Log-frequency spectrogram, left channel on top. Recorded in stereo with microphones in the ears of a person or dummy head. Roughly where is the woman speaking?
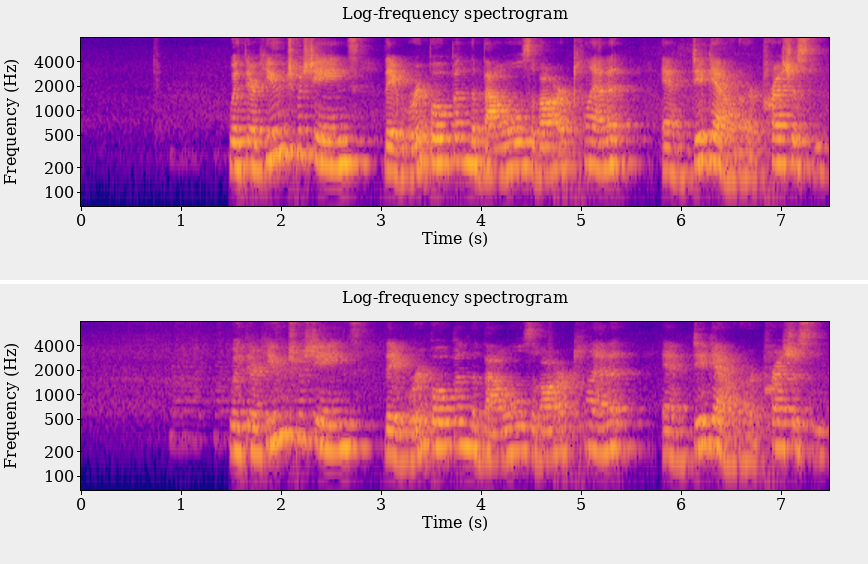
Left.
